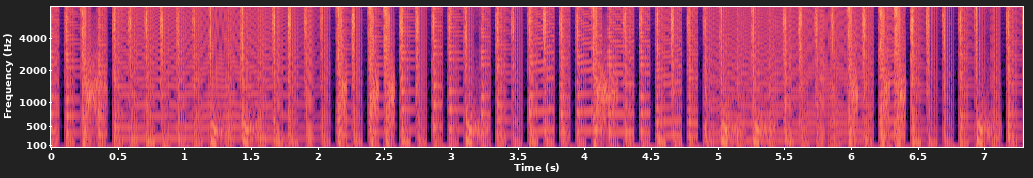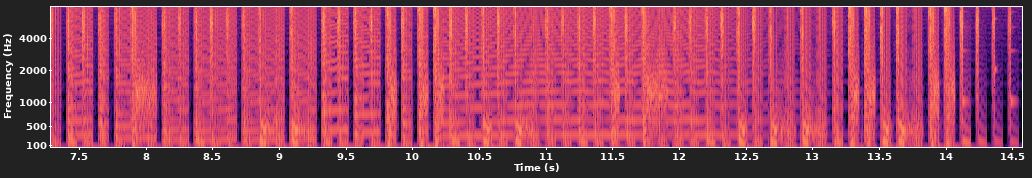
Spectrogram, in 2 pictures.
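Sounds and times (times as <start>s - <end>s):
SID CSG8580R5 chip rhythm: 0.0s - 14.5s.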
